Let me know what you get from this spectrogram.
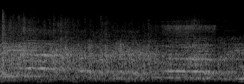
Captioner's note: some Applause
